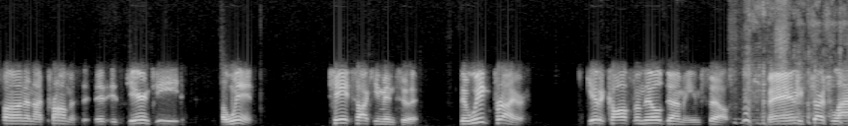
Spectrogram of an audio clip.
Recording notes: On the phone!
